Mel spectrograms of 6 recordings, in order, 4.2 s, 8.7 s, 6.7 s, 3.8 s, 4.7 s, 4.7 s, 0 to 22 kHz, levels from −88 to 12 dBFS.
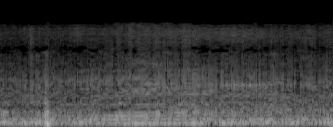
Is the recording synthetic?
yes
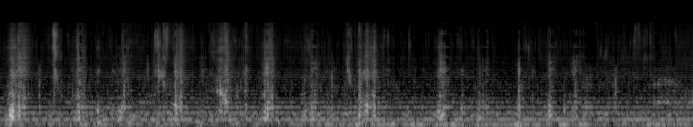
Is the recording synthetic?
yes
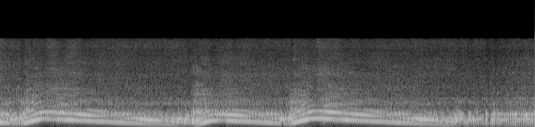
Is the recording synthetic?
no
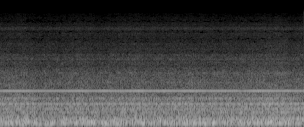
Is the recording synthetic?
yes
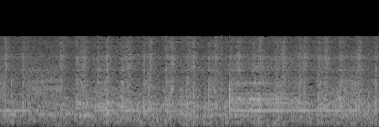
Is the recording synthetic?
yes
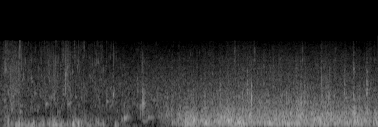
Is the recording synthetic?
no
